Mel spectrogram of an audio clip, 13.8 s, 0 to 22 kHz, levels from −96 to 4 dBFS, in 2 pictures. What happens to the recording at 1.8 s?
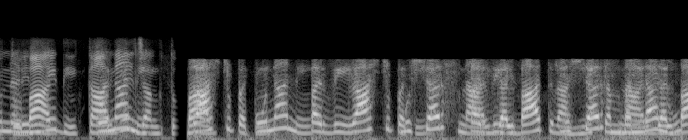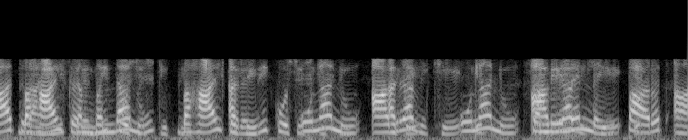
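A handover gap hits right after "ਤੋਂ ਬਾਅਦ ਉਨ੍ਹਾਂ ਨੇ". The call switches networks and no speech frames arrive, so the voice drops to silence from 1.74 to 1.88 s, a 140 ms hole.

A fallback to narrowband follows at 1.88 s. The call leaves HD Voice for the older GSM full-rate codec, so everything above 4 kHz disappears and the voice stays duller and rougher through the end.

A doubled audio track is also present here, likely from a second, slower capture path. An unreverberant full-band copy of the same speech runs about one and a half seconds behind at roughly equal loudness.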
